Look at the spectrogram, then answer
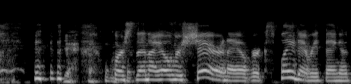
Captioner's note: laughs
